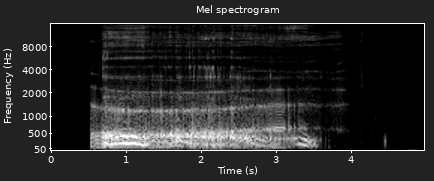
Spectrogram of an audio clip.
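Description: A long, loud, drawn-out burp, rumbling for about three seconds in both ears before trailing off, followed by a brief soft click in the quiet.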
